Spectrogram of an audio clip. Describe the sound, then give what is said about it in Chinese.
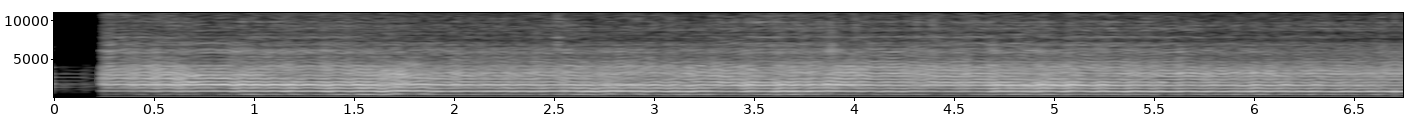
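A steady, high-pitched mosquito whine drones on without a break for several seconds, a thin buzzing tone with a slight wavering quality and no voices over it. “蚊子总是神出鬼没，你看不到它，也打不到它。”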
